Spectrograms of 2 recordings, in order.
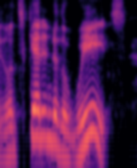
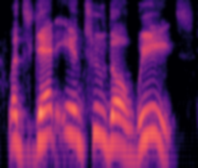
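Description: First: Said in the usual way. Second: Slow, every word leaned on; slowed, emphatic repeat; drawn-out emphasis. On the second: Shown as a demonstration. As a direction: stretch it out to drive the point home. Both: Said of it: "spell it out for me".

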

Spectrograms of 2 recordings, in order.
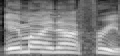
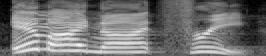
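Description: First: Said in the usual way. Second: "Am I not free" drawn out slowly, pitched high; emphatic slow repeat. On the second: Shown as a demonstration. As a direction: stretch out each word of "Am I not free".

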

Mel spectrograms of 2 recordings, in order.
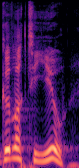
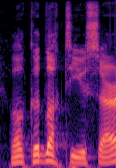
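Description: First: Higher-pitched mocking comeback; indignant echo. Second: Said in the usual way. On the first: Defendant throwing the official's good wishes back, high-pitched and mocking. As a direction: toss the farewell right back.

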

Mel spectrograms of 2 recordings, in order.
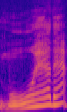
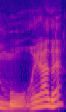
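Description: First: A grudging question with a rising end; reluctant question. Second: A grudging, half-whining question; reluctant sigh. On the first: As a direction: mimic someone balking at a challenge. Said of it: "Når vi blir utfordret på noe nytt". (motvillig spørsmål) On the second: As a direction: mimic a reluctant listener. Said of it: "responsen hos oss er ofte sånn". (motvillig, litt sutrete spørsmål) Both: Retold or imitated.

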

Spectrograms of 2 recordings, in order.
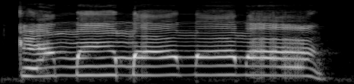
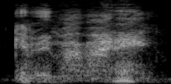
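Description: First: Squeaky high demand, a bit slow. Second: Hushed whisper of the demand. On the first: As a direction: squeal it like a cartoon. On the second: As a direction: breathe it out as a whisper. Repeated as whisper. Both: Acted.

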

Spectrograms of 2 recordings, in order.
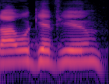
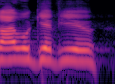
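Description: First: Said in the usual way. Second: I will give you, the "I" pressed louder; emphatic repeat. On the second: Shown as a demonstration. Pastor repeating Jesus' promise for the crowd, louder and stressed. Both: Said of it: "say it again".

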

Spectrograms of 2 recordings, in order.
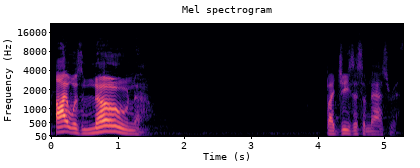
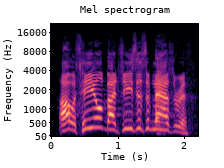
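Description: First: The new story, known held long and tender; stress on known. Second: Healed lifted and pushed a bit louder; the old story, healed said up front; stress on healed. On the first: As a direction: linger on known and let the rest fall away to a hush. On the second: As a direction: lean on the word healed. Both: Shown as a demonstration. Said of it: "Bartimaeus' story from this point forward will be this".

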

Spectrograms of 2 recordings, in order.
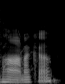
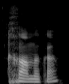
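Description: First: Said in the usual way. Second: "Hanukkah" opened with a throaty kh; guttural Hanukkah. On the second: Shown as a demonstration. Correcting own word to the Hebrew way, "Hanukkah" with guttural kh. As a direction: scrape the H of "Hanukkah" at the back of the throat.

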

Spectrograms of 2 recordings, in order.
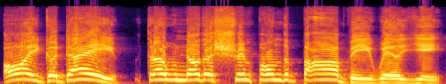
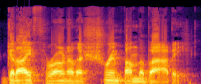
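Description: First: Loud, high-pitched Australian caricature; over-the-top Australian yell; Australian accent. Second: Understated, calm Aussie delivery; unforced Australian accent at an everyday pitch. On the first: Pretend. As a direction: holler it in a hammed-up Aussie accent. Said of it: "might offend with this portrayal". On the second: Shown as a demonstration. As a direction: demonstrate an Australian accent, calm and almost staccato. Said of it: "very calm, almost borderline staccato of the Australian accent".

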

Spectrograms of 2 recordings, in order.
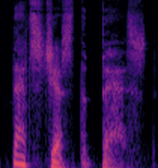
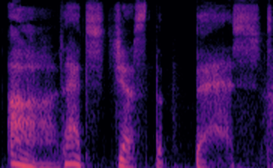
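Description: First: Low, slow, softly savored; drawn-out, hushed gloating; twisted satisfaction. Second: Slow, breathy whisper of relish; hushed, drawn-out blissful gloat; twisted satisfaction. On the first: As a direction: relish it quietly and slowly. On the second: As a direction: whisper it, savoring every word. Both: Retold or imitated. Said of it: "twisted display of satisfaction on her face".

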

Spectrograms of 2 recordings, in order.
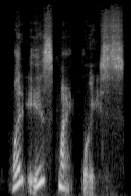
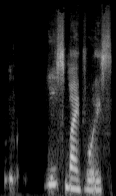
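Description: First: Slow, higher, with weight on IS; "What is my voice?" with IS stretched and lifted; searching self-question. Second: Said in the usual way. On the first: Shown as a demonstration. Asking the group to step back, slow and searching. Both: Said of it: "to be able to step back and say".

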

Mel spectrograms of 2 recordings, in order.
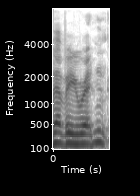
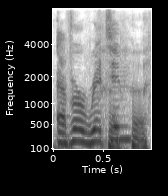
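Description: First: "ever" slipping into "every"; tongue-tied slip. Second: Said in the usual way. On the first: Real, not acted. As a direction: stumble "ever written" into "every written". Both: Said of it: "cut out his own tongue".

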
